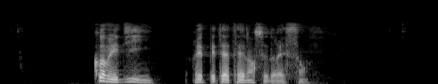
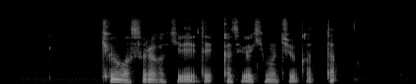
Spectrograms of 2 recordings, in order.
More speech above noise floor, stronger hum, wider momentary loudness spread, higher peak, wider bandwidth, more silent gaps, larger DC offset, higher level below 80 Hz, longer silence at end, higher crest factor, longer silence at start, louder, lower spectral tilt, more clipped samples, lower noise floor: first, 50 dB vs 36 dB; neither; first, 14 LU vs 8 LU; first, -4 dBFS vs -16 dBFS; second, 7.6 kHz vs 10 kHz; neither; neither; first, -54 dBFS vs -68 dBFS; first, 1.3 s vs 0.8 s; about the same, 22 dB vs 22 dB; about the same, 0.95 s vs 1 s; first, -23 LUFS vs -36 LUFS; first, -6 dB/octave vs -4.5 dB/octave; neither; about the same, -72 dBFS vs -71 dBFS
